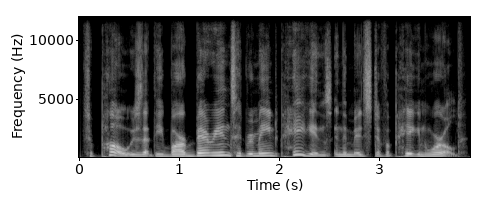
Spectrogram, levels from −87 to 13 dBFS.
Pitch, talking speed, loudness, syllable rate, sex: 170 Hz, 215 wpm, -19 LUFS, 5.8 syllables/s, male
